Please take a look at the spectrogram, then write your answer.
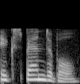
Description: Prononciation du mot expendable en anglais (fichier audio)
Prononciation du mot : expendable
